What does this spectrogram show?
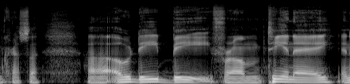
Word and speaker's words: Kresa: have odb or or jessica cressa i think is how you say her last name cressa uh odb from tna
